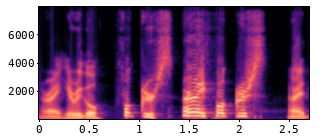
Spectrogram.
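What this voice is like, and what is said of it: Put-on cholo accent. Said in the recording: “let me get my cholo accent again”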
